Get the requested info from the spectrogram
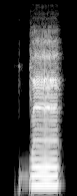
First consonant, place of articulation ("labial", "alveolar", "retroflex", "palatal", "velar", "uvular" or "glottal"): labial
